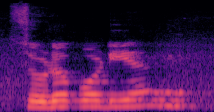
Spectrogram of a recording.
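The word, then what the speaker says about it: pseudopodia: वो देख रही हां सडोपोडिया। ये जो इस ऑर्गेनिज्म में उभरे हुए पार्ट है उसको हम बोलते हैं सडोपोडिया।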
